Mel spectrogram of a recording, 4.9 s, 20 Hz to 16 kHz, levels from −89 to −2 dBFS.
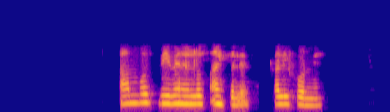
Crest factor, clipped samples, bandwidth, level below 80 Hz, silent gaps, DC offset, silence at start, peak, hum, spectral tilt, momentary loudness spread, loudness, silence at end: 18 dB; under 0.1%; 4 kHz; -66 dBFS; 3.27-3.36 s; under 0.1%; 1.5 s; -6 dBFS; none; -10.5 dB/octave; 9 LU; -20 LUFS; 0.85 s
